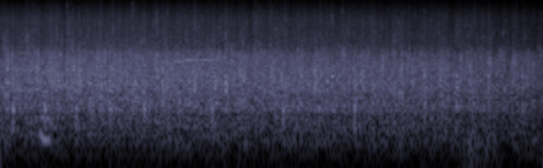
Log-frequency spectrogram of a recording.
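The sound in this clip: Audience applause welcomes a speaker onto the stage, a dense, steady clapping that holds loud throughout and eases slightly at the end.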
